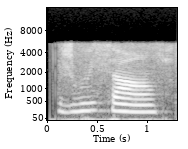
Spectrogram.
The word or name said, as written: jouissance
